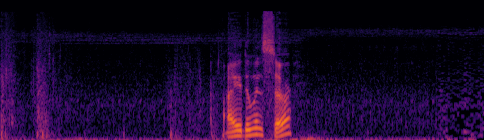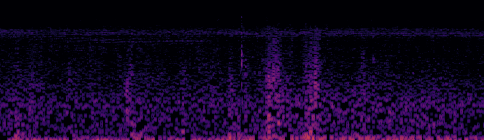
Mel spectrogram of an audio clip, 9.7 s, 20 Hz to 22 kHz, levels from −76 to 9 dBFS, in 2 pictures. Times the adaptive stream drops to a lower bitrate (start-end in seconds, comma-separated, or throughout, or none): 4.37-9.68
